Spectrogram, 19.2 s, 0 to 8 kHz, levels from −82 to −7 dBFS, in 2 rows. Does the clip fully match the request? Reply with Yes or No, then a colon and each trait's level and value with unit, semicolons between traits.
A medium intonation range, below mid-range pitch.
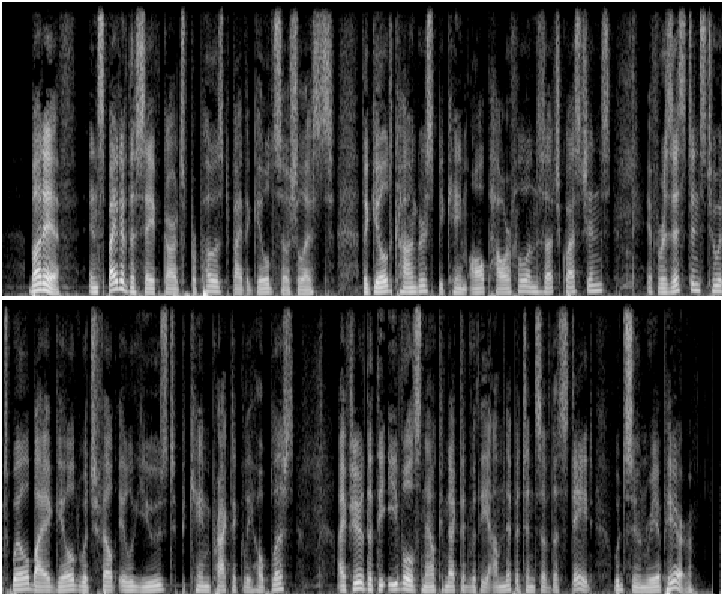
Yes: average, 4.2 semitones; low, 120 Hz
